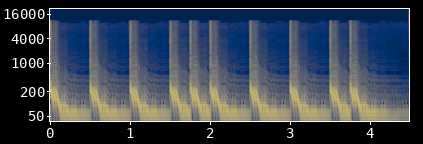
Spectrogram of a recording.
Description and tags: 4-times bass rhythm based in electronic music concepts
